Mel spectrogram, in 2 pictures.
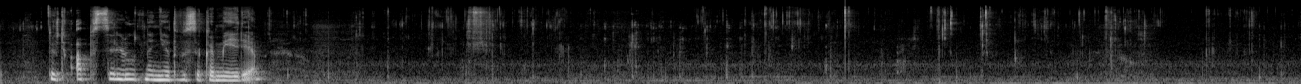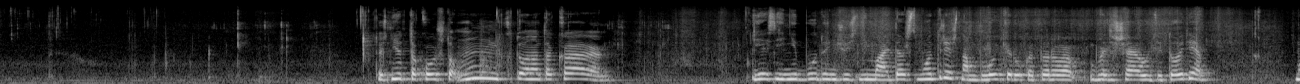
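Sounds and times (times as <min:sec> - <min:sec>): chewing and biting chicken: 0:02.7 - 0:16.8.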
